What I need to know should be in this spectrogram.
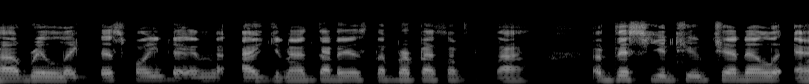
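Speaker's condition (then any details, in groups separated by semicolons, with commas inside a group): Friedreich's ataxia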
